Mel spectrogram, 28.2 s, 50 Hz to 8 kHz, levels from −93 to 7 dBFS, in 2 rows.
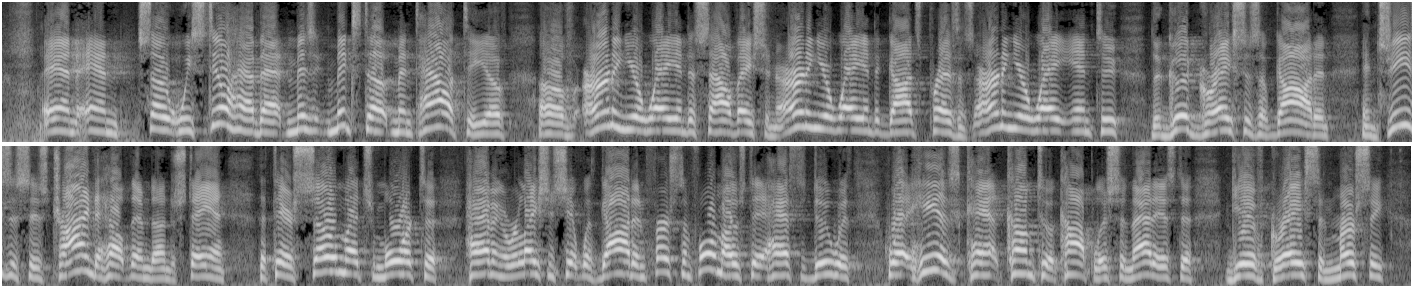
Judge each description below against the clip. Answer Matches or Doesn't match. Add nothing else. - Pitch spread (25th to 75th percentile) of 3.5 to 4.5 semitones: Matches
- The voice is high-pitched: Matches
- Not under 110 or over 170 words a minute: Matches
